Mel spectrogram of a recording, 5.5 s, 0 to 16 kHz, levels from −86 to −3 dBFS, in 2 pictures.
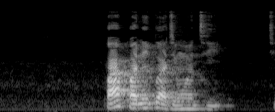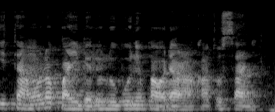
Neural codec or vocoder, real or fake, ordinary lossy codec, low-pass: none; real; MP3, 48 kbps; 10.8 kHz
